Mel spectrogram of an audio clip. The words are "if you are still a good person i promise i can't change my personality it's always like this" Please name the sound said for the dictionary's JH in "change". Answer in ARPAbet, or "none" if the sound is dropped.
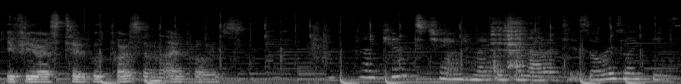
JH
